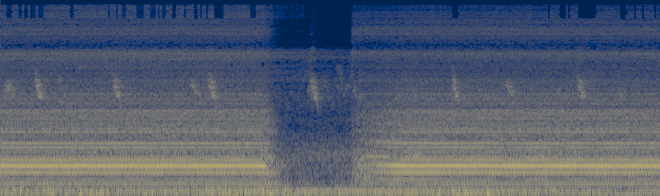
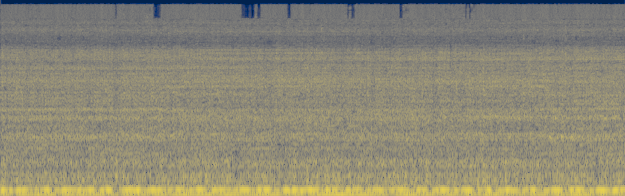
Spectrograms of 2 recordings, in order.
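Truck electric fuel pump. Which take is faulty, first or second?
first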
